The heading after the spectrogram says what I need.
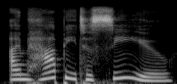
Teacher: In the second version, your voice rises on happy. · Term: intonation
